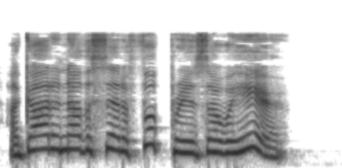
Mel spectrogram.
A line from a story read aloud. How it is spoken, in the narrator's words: shouted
